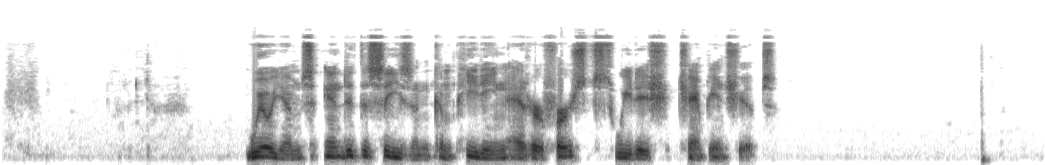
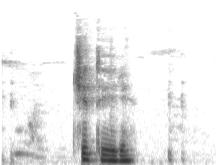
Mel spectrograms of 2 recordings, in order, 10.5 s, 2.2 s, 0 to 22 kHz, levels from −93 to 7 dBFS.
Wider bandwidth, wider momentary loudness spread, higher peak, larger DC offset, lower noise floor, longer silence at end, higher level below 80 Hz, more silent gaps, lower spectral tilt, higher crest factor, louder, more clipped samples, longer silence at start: about the same, 9.6 kHz vs 9 kHz; about the same, 10 LU vs 12 LU; first, 0 dBFS vs -6 dBFS; neither; first, -79 dBFS vs -57 dBFS; second, 0.6 s vs 0.8 s; second, -66 dBFS vs -58 dBFS; neither; second, -3.5 dB/octave vs -6 dB/octave; about the same, 20 dB vs 18 dB; first, -17 LUFS vs -21 LUFS; neither; first, 2.45 s vs 0.75 s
